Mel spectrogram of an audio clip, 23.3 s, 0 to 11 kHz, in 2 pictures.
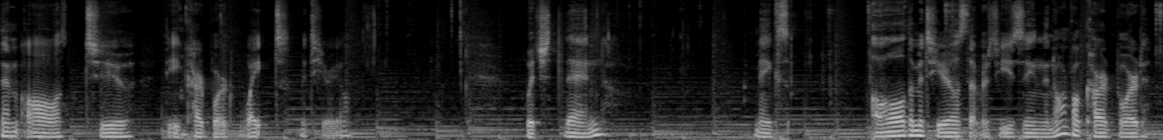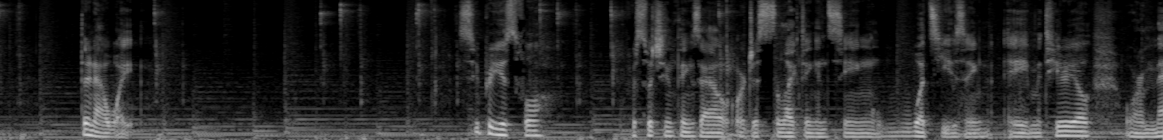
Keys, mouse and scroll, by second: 1.8 click, 3.9 click, 6.4 click, 7.8-9.5 typing, 9.0 right click, 9.7 right click, 11.3-12.1 typing, 13.2-19.3 typing, 19.5 right click, 20.9 right click.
